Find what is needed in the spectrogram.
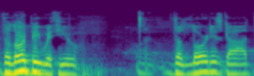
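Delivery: preacher's solemn call to worship; liturgical proclamation. Acted. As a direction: proclaim it to the congregation, slowing down.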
